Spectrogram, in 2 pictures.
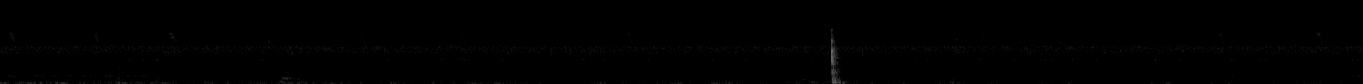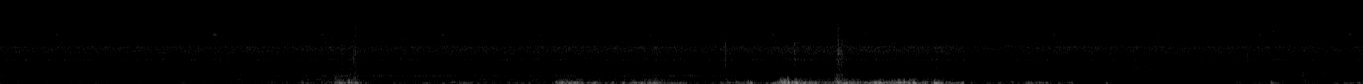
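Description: Baby birds cheep softly in a nest, up close.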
